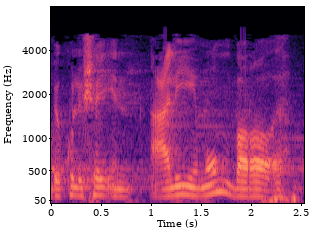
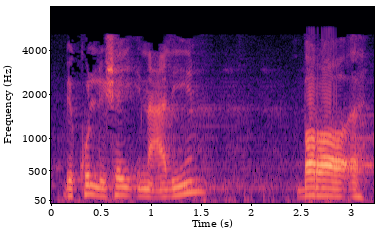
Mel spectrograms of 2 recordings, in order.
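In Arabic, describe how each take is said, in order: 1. الكلمتان تتصلان بلا سكوت. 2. فيه وقف مع نفَسٍ بين الكلمتين. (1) "الحالة الأولى وصل السورتين" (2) "الوقف ... فمع الوقف تأخذ نفسا"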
